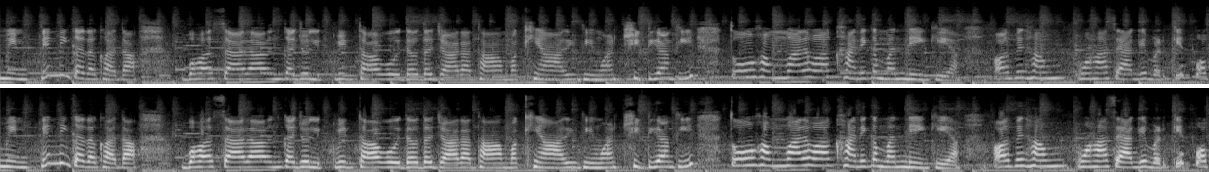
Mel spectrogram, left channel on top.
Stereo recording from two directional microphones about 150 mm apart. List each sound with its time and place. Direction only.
0.0 s a woman's voice: 20° right (ahead or behind)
